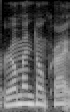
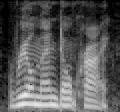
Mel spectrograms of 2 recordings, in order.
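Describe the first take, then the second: First: Quieter mocking disbelief, softer; incredulous. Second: Said in the usual way. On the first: Questioning Spirit about its message, in soft mocking disbelief. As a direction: throw the words back in disbelief. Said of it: "R-, really, Spirit?". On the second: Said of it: "I got the message".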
